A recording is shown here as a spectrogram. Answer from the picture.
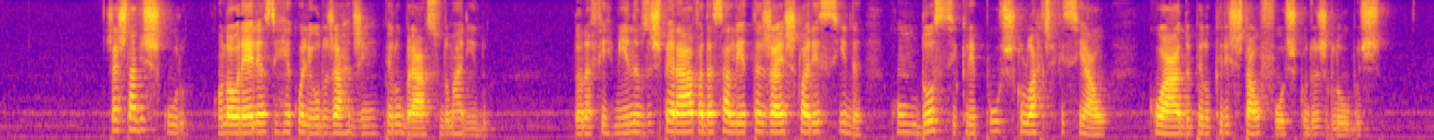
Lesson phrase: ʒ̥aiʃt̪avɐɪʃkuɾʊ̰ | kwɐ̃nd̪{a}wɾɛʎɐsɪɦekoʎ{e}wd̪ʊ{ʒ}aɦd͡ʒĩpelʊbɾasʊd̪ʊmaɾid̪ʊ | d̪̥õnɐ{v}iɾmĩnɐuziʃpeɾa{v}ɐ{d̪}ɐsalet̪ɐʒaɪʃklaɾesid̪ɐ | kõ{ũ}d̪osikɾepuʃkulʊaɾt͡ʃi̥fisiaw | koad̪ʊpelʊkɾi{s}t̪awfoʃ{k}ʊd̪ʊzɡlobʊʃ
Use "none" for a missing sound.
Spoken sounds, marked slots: a, e, ʒ, f, v, d̪, ũ, ʃ, k

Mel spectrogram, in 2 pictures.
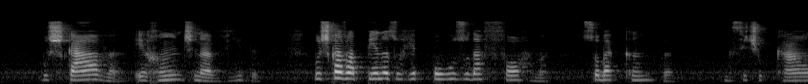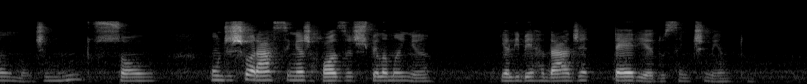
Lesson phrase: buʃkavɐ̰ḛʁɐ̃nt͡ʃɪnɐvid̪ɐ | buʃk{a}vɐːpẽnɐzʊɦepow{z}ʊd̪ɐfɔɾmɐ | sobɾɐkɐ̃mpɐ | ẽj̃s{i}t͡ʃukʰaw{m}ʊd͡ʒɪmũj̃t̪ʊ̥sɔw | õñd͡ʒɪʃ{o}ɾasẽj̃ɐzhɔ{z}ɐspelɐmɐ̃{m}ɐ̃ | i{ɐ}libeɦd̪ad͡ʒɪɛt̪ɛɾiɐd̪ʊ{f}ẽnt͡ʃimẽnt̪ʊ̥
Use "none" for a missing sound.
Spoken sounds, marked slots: a, z, i, m, o, z, ɲ, ɐ, s

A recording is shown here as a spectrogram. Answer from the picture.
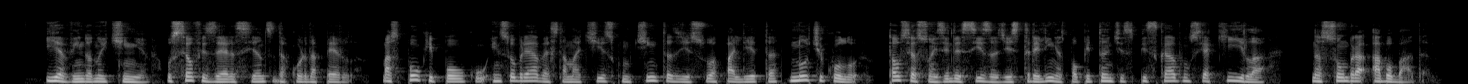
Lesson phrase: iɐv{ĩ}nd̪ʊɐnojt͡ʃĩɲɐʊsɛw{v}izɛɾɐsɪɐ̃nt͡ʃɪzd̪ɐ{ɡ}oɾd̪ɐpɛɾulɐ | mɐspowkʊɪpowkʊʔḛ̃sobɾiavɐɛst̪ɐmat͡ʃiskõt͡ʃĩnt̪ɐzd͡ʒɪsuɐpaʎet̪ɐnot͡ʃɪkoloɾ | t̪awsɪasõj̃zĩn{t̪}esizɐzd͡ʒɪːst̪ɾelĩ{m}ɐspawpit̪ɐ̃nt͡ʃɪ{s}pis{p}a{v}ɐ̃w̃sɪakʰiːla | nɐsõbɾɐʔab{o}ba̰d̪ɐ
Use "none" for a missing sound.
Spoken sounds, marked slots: ĩ, f, k, d̪, ɲ, s, k, v, o

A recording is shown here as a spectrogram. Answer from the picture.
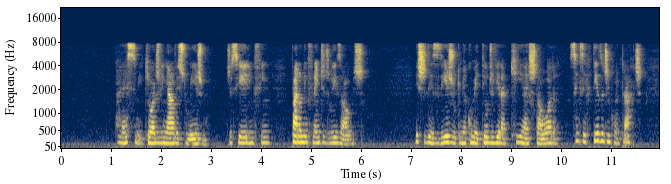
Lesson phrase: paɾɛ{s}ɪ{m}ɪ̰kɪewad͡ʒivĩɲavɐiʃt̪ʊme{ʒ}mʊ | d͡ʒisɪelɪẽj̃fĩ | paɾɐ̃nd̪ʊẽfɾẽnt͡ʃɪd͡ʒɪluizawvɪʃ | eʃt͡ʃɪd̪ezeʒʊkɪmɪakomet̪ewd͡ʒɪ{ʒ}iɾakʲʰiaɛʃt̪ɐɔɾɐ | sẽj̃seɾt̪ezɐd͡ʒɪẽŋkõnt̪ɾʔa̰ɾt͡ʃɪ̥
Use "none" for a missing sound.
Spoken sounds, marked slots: s, m, ʒ, v

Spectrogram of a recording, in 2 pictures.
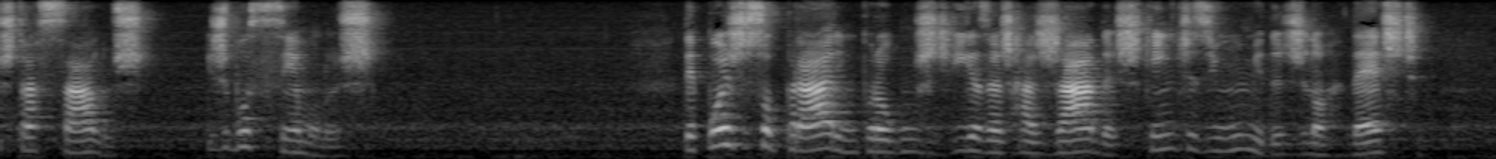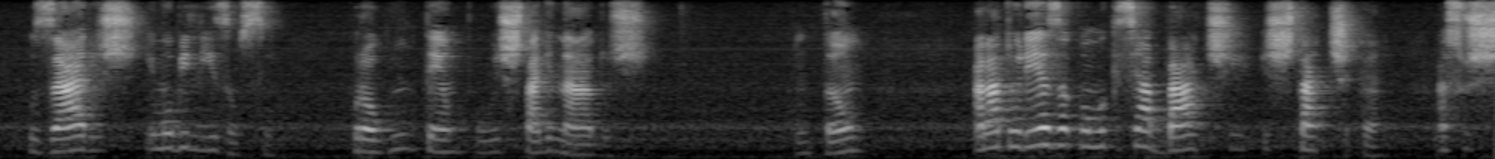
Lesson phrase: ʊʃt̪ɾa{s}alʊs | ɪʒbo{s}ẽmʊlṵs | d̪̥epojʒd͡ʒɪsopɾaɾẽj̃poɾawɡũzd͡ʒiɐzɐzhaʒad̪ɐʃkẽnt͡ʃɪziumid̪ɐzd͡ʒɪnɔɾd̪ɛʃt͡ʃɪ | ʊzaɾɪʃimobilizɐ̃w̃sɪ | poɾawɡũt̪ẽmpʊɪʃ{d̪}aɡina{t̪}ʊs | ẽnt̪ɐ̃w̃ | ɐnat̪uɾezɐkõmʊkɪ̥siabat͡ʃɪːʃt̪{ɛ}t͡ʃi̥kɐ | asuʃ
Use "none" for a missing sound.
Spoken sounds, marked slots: s, s, t̪, d̪, a

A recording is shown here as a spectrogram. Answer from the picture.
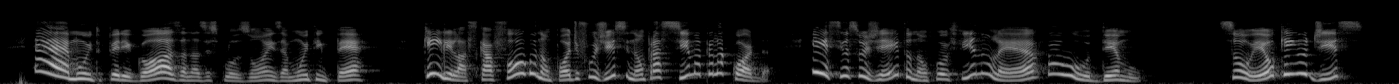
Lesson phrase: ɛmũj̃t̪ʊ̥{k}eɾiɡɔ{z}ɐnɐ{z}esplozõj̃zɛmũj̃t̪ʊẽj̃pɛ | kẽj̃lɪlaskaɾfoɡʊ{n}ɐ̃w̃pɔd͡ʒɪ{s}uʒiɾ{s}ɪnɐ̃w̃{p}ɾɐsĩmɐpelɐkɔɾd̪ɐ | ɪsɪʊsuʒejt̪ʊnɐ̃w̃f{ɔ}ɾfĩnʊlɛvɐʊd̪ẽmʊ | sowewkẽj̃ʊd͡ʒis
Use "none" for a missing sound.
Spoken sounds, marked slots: p, z, z, n, f, s, p, o

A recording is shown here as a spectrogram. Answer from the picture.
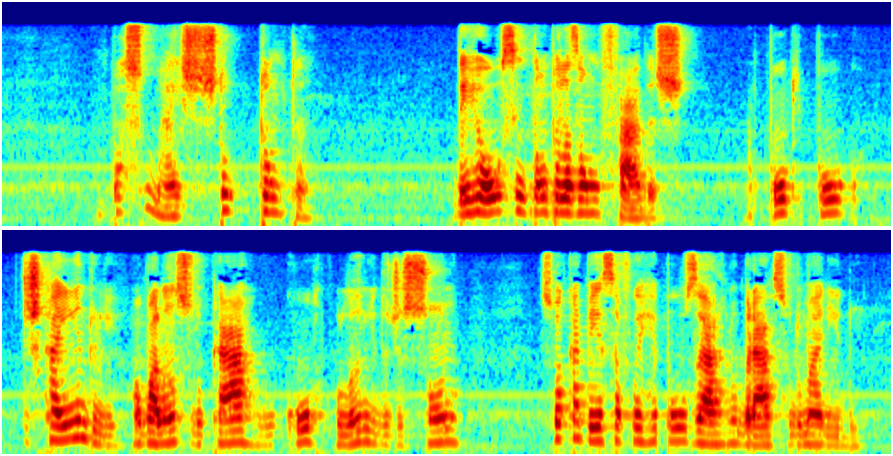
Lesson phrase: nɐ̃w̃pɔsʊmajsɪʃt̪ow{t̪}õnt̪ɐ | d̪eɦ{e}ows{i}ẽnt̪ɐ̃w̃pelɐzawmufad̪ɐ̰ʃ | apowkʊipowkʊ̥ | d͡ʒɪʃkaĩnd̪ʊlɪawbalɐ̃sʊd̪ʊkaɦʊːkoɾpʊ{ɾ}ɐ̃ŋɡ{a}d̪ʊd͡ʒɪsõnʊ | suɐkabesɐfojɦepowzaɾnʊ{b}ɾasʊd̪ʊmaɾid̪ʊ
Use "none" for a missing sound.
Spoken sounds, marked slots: t̪, e, ɪ, l, i, b

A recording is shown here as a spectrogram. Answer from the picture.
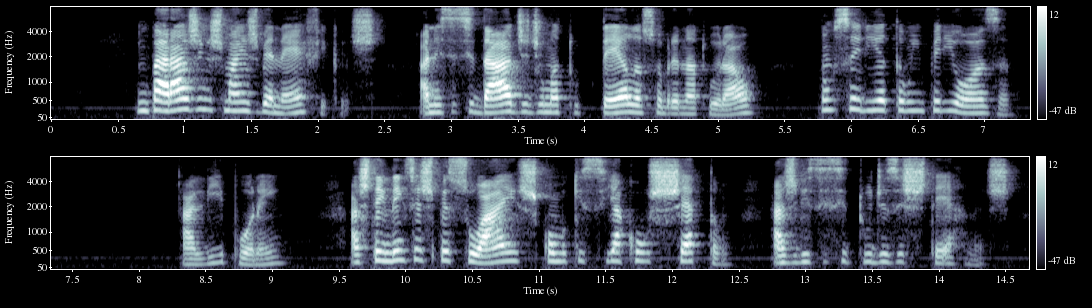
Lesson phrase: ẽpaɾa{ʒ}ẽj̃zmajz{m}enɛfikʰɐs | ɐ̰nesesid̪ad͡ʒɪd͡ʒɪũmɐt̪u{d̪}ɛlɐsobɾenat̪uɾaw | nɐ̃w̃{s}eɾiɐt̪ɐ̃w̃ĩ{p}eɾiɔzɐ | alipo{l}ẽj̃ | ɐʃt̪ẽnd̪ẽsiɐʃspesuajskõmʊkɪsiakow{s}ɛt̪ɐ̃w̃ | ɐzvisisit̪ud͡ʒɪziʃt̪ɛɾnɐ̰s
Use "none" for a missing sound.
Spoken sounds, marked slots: ʒ, b, t̪, s, p, ɾ, ʃ

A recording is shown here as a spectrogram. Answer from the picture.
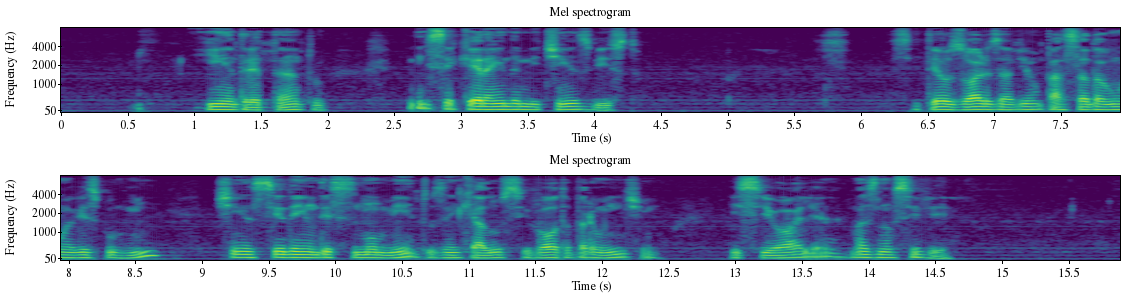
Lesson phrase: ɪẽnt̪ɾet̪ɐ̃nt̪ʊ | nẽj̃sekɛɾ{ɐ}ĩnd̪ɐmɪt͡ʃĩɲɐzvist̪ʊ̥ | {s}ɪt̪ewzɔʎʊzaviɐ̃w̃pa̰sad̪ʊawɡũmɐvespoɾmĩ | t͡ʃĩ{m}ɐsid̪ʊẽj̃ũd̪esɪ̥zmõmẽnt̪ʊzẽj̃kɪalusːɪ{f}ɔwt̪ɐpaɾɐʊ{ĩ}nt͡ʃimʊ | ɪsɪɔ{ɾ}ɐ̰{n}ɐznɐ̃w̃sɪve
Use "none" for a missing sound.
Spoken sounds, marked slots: a, s, ɲ, v, ĩ, ʎ, m

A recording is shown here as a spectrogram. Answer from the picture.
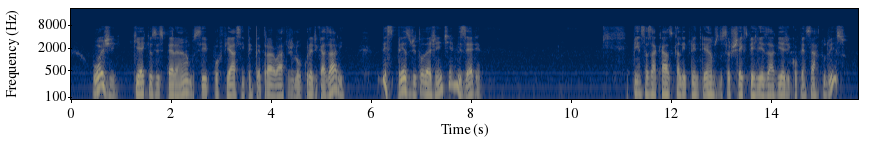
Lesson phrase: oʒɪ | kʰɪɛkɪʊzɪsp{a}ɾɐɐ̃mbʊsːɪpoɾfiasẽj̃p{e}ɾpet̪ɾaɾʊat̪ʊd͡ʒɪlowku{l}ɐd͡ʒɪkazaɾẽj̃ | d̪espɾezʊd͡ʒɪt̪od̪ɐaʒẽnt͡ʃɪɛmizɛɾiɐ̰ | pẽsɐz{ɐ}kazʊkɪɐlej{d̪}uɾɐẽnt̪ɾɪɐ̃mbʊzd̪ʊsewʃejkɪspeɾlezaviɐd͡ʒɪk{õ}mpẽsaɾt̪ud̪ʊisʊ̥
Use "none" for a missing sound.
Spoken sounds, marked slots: ɛ, e, ɾ, a, t̪, õ

